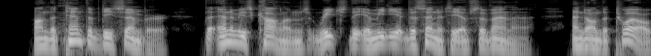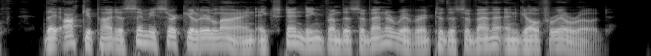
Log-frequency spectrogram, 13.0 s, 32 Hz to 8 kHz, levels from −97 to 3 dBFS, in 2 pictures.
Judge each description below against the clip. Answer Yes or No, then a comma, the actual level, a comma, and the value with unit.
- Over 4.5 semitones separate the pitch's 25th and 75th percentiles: Yes, average, 5.3 semitones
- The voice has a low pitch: Yes, very low, 90 Hz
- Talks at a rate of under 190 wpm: Yes, average, 155 wpm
